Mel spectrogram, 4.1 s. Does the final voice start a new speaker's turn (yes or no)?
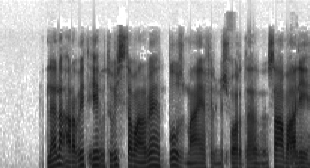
yes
